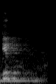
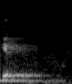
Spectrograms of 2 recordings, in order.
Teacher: P is a voiceless bilabial plosive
